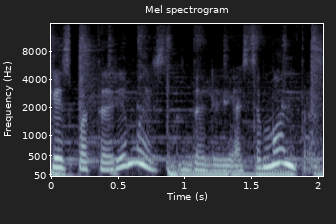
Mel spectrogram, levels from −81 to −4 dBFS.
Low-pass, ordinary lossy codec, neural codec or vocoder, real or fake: 14.4 kHz; Opus, 24 kbps; none; real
